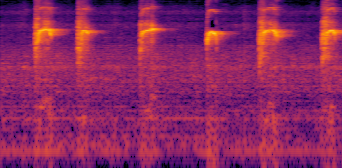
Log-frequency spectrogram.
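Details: A young olive-backed sunbird, raised by hand, calls to coax a non-singing bird into voice: six quick, piercing high chirps, each a short bright note with a brief downward flick, repeated roughly every half to one second.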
